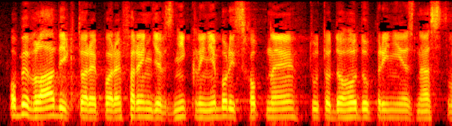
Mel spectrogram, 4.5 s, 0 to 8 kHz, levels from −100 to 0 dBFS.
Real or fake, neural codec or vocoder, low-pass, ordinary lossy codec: real; none; none; none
